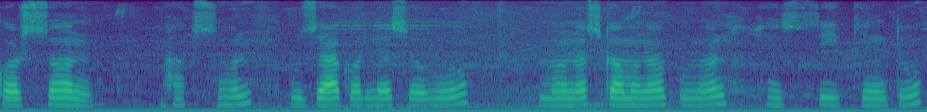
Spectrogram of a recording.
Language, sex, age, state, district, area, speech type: Odia, female, 18-30, Odisha, Balangir, urban, spontaneous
